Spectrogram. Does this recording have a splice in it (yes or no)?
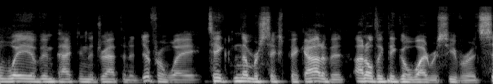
yes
